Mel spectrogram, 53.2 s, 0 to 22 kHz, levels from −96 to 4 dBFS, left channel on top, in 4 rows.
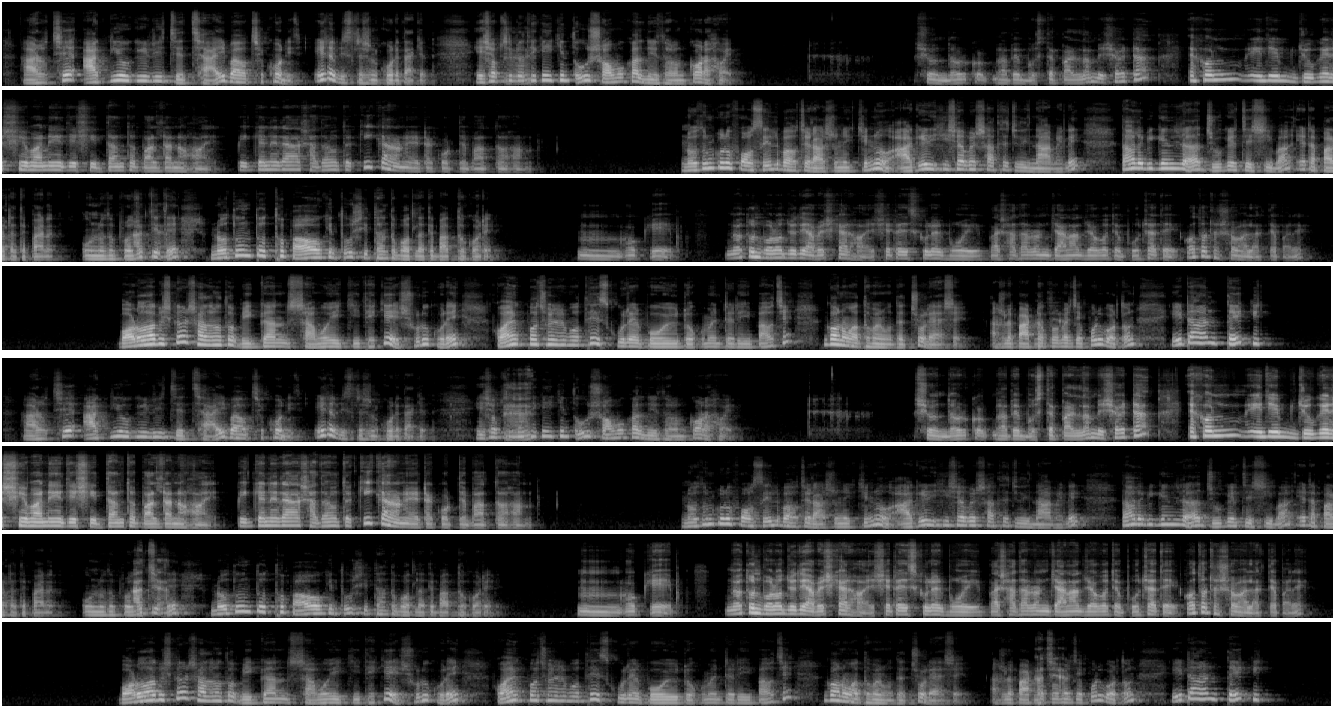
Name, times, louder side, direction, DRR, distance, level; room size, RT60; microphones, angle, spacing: voice 1, 0.2-4.1 4.4-7.3 20.1-27.1 27.4-31.5 41.1-49.5 49.8-52.5, left 3 dB, 85° left, 1.0 m, -31 dB
voice 2, 9.1-18.6 27.9-28.3 32.4-33.3 33.9-39.6 50.2-50.3, right 5 dB, 65° right, 0.5 m, -32 dB
19.5 x 8.1 x 3.2 m
head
